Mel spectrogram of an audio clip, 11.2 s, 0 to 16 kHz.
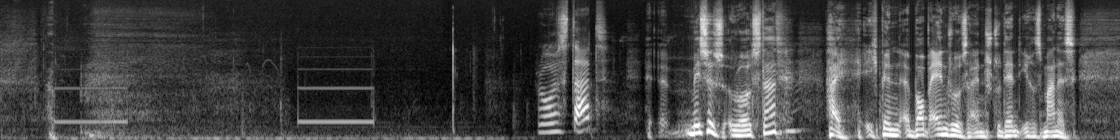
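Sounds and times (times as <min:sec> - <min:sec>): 
faint breaths: 0:00.0 - 0:03.4, 0:06.2 - 0:06.5, 0:07.8 - 0:08.3, 0:10.8 - 0:11.1
low rumble: 0:00.0 - 0:08.2
mobile phone ringing tone over speakerphone in a student dormitory: 0:00.5 - 0:03.8
speech: 0:05.4 - 0:11.1.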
